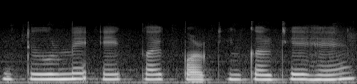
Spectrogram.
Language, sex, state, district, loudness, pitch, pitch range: Hindi, female, Arunachal Pradesh, Lower Dibang Valley, -15 LUFS, 235 Hz, 225-240 Hz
